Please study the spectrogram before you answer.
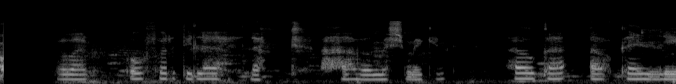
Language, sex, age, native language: Icelandic, female, 13, Filipino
